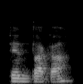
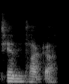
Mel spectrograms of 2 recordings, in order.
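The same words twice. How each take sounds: First: The t is said without a puff of air. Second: The t is said with a puff of air. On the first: The speaker calls it wrong. "we used to say" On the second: The speaker calls it right. "now we're gonna say"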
